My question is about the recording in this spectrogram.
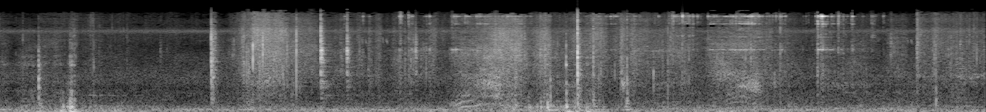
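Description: Heavy canvas cover of a roof-top tent being pulled and folded back by hand, rustling in several swishes, with scattered small clicks and jingles from its fittings.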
